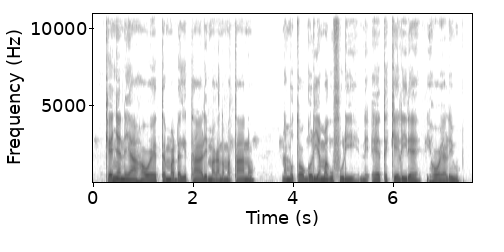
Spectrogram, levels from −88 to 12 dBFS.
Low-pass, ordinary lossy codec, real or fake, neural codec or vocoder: none; none; real; none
